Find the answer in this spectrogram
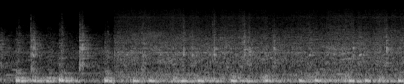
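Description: Festival percussion: sharp wooden clicks over a steady drum beat for about the first second, then the sound changes abruptly to drumming at about four beats a second under a noisy hiss of crowd and ambience.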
